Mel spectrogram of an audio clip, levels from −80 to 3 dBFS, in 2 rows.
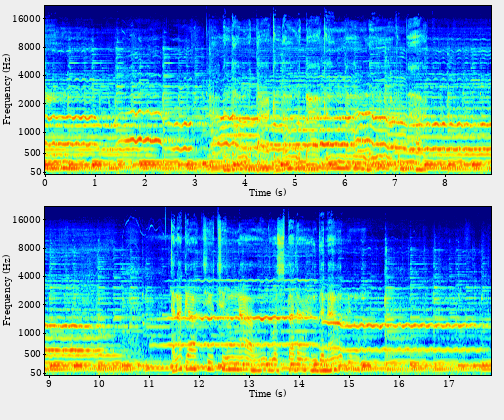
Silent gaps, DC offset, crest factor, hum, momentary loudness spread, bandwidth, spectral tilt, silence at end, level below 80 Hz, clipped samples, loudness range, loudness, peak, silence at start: none; under 0.1%; 12 dB; none; 6 LU; 18 kHz; -6 dB/octave; 0 s; -42 dBFS; under 0.1%; 3 LU; -14 LUFS; -2 dBFS; 0 s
